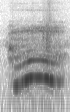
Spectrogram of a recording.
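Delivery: very high, drawn-in gasp; thrilled gasp. Real, not acted. Seeing which tape was sent, thrilled gasp. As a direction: gasp at the big reveal.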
